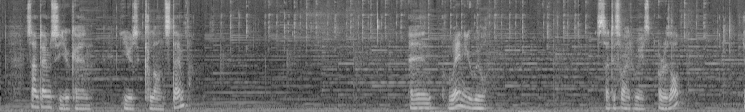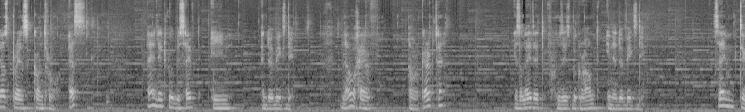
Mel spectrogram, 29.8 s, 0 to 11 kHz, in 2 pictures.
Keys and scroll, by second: 14.4 v, 16.6 ctrl+s, 20.4 ctrl+z, 21.6 space, 29.1 space.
